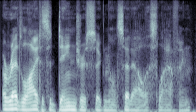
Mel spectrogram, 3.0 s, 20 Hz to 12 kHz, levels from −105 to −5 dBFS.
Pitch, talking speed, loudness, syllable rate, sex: 90 Hz, 205 wpm, -19 LUFS, 5.3 syllables/s, male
